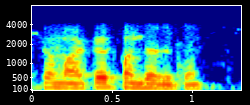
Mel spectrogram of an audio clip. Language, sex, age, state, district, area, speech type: Hindi, male, 18-30, Uttar Pradesh, Mirzapur, rural, conversation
